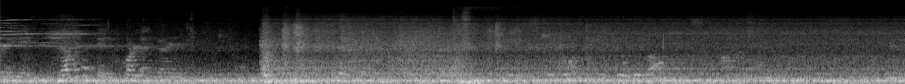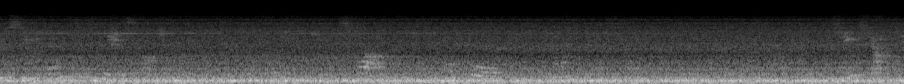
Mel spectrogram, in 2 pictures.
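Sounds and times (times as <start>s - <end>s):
metro train interior rumble: 0.0s - 18.0s.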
